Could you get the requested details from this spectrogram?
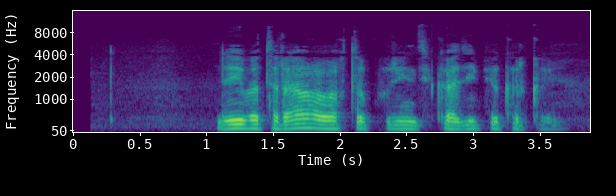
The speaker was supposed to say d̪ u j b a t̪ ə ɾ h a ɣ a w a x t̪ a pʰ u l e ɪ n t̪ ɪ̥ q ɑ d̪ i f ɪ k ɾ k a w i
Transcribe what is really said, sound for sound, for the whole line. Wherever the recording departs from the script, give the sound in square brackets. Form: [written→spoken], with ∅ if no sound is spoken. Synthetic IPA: d̪ u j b a t̪ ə ɾ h a ɣ a w a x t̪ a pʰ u [l→ɾ] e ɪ n t̪ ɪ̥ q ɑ d̪ i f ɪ k ɾ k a w i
